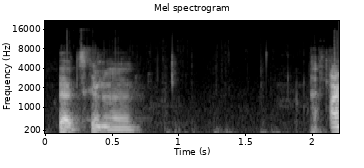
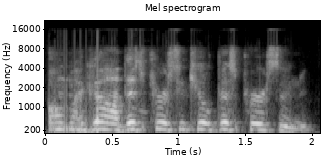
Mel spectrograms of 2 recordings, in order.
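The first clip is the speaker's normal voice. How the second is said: high, excited blurting of spoilers; mock excited moviegoer; 12 semitones higher than usual. Friend mocking a spoiler-happy moviegoer, high and excited. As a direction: gasp it out like a spoiler-happy viewer. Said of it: "you're like".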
